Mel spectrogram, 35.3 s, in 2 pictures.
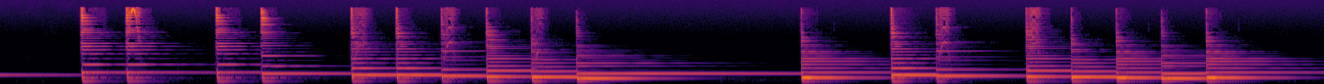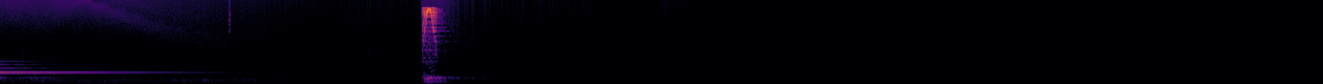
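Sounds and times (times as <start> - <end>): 
guitar duet: 1.1 - 18.0.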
